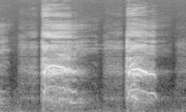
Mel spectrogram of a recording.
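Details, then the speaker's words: Adult imitating a wheezy cough: two harsh, wheezy bursts with a whistling tone, described as a cough with mucus, wheeze relieved by expectoration, and linked to old age. "So these two are your top medicines for a wheezy cough. Whenever you hear that sound of wheeze, do think of these top two medicines, iriodiction or yerba santa and antimonium arsenicosum."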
